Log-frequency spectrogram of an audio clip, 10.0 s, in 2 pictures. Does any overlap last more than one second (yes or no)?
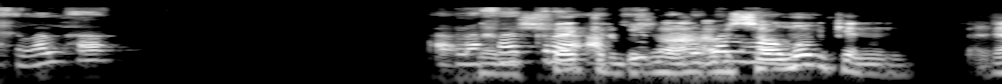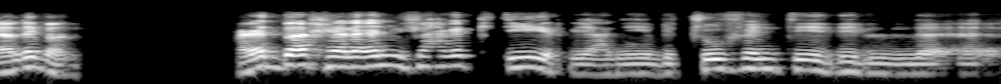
yes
